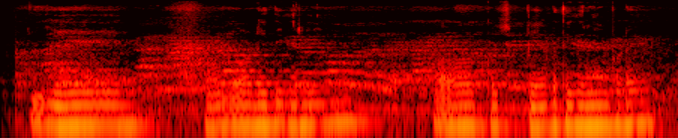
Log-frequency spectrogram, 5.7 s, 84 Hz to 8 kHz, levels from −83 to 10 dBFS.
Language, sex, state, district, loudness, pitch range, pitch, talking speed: Hindi, male, Uttar Pradesh, Etah, -38 LUFS, 125-130 Hz, 125 Hz, 115 wpm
